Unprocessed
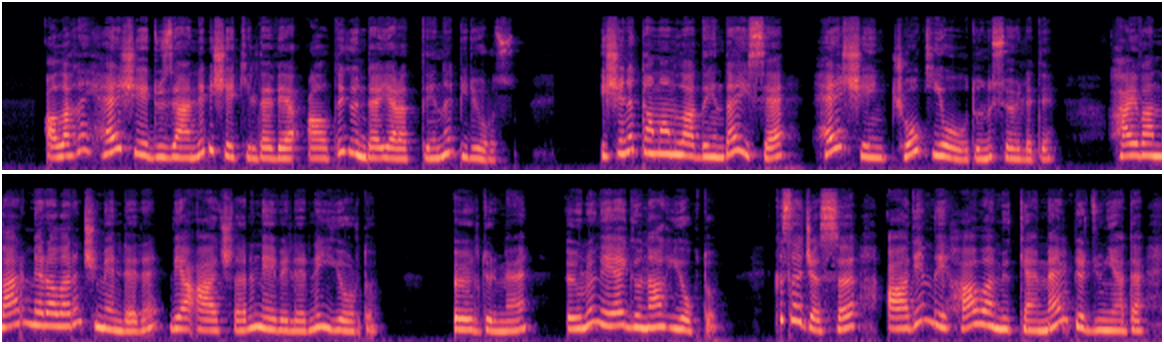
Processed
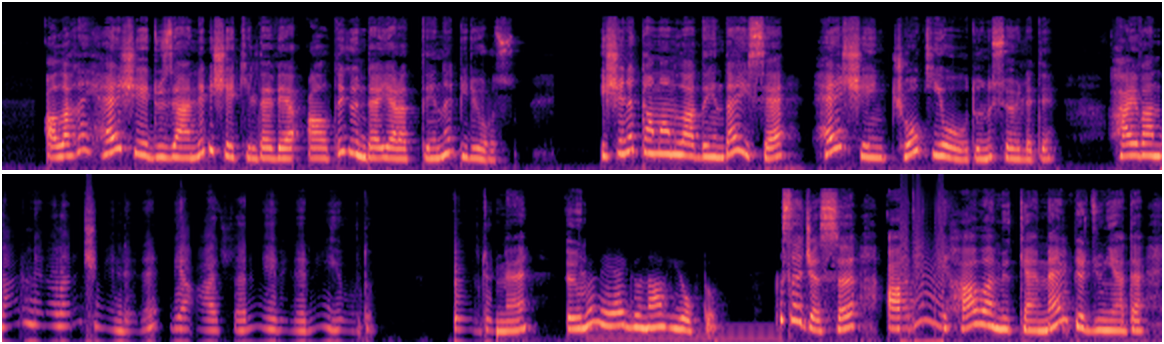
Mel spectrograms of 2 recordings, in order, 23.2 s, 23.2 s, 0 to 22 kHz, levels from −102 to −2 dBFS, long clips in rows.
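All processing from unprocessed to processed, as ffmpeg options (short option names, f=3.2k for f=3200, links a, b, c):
-filter_complex "[0:a]asettb=1/sr,asplit=3[a][b][c];[a]atrim=end=11.574[d];[b]atrim=start=11.57:end=16.54,asetpts=PTS-STARTPTS,afade=t=in:d=0.004:c=qsin,afade=t=out:st=4.966:d=0.004:c=qsin,acompressor=threshold=-38dB:ratio=1.5:attack=3.2:release=140:knee=1:detection=peak,aeval=exprs='(tanh(35.5*val(0)+0.3)-tanh(0.3))/35.5':c=same,aeval=exprs='val(0)*pow(10,-30*(0.5-0.5*cos(2*PI*3.3*n/s))/20)':c=same[e];[c]atrim=start=16.536[f];[d][e]acrossfade=d=0.004:c1=hsin:c2=qsin[g];[g][f]acrossfade=d=0.004:c1=qsin:c2=hsin,asettb=1/sr,asplit=3[h][i][j];[h]atrim=end=17.434[k];[i]atrim=start=17.43:end=19.39,asetpts=PTS-STARTPTS,afade=t=in:d=0.004:c=qsin,afade=t=out:st=1.956:d=0.004:c=qsin,lowpass=f=1.2k:w=0.5412,lowpass=f=1.2k:w=1.3066,aeval=exprs='val(0)+0.00126*(sin(2*PI*60*n/s)+sin(2*PI*2*60*n/s)/2+sin(2*PI*3*60*n/s)/3+sin(2*PI*4*60*n/s)/4+sin(2*PI*5*60*n/s)/5)':c=same[l];[j]atrim=start=19.386[m];[k][l]acrossfade=d=0.004:c1=hsin:c2=qsin[n];[n][m]acrossfade=d=0.004:c1=qsin:c2=hsin,asettb=1/sr,asplit=3[o][p][q];[o]atrim=end=20.574[r];[p]atrim=start=20.57:end=21.01,asetpts=PTS-STARTPTS,afade=t=in:d=0.004:c=qsin,afade=t=out:st=0.436:d=0.004:c=qsin,aecho=1:1:2.3:0.57,atrim=end_sample=19404,aeval=exprs='(tanh(100*val(0)+0.35)-tanh(0.35))/100':c=same[s];[q]atrim=start=21.006[t];[r][s]acrossfade=d=0.004:c1=hsin:c2=qsin[u];[u][t]acrossfade=d=0.004:c1=qsin:c2=hsin"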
